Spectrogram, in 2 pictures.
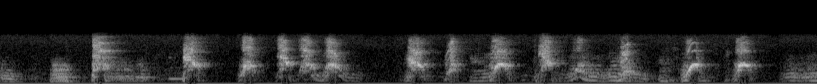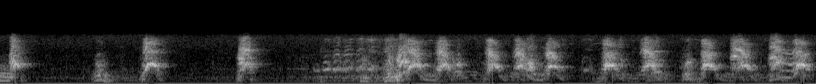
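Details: Several 50-day-old Belgian Malinois puppies barking while playing with a laughing cat toy, a nearly continuous run of shrill yaps and yips, irregularly spaced and growing denser and more overlapping toward the end.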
